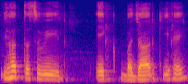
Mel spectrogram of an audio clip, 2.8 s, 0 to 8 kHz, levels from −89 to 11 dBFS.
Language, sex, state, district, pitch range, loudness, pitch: Hindi, male, Bihar, Patna, 115-130 Hz, -19 LUFS, 120 Hz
